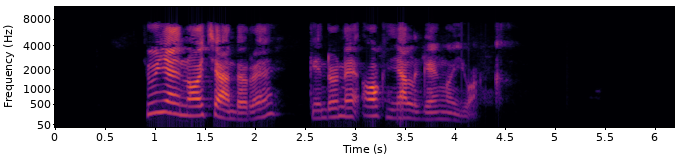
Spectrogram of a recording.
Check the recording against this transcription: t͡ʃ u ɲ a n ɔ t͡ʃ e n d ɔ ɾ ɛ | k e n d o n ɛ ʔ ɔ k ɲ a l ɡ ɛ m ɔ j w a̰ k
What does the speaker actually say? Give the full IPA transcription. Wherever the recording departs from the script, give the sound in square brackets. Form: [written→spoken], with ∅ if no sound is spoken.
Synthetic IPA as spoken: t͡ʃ u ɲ a n ɔ t͡ʃ [e→a] n d ɔ ɾ ɛ | k e n d o n ɛ ʔ ɔ k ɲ a l ɡ ɛ [m→ŋ] ɔ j w a̰ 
